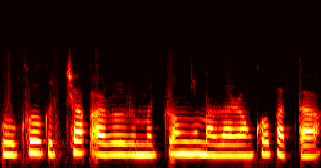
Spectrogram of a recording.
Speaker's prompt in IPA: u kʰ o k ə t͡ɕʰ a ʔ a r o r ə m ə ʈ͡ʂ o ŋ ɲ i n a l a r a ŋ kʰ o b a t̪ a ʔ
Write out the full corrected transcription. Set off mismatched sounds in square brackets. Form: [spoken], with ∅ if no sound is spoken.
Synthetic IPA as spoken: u kʰ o k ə t͡ɕʰ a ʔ a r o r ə m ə ʈ͡ʂ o ŋ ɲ i [m] a l a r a ŋ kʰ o [p] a t̪ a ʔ

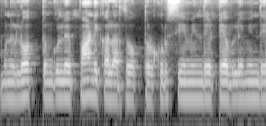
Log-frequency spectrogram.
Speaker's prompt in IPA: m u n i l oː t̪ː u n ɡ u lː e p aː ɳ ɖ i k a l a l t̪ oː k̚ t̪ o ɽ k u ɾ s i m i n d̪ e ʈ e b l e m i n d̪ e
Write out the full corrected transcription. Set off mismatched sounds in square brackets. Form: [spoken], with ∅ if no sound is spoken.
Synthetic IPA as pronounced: m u n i l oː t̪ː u n ɡ u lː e p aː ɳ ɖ i k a l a [ɾ] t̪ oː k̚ t̪ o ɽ k u ɾ s i m i n d̪ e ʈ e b l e m i n d̪ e

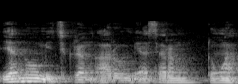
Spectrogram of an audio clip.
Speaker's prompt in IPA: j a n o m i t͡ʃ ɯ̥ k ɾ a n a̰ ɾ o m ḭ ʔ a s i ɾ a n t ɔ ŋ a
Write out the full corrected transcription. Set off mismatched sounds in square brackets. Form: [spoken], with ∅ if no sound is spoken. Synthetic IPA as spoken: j a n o m i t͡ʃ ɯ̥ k ɾ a [ŋ] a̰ ɾ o m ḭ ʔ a s [a] ɾ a [ŋ] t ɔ ŋ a

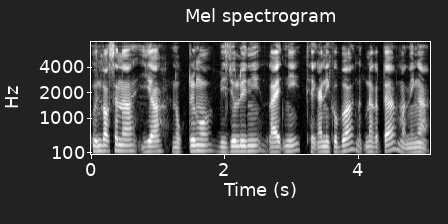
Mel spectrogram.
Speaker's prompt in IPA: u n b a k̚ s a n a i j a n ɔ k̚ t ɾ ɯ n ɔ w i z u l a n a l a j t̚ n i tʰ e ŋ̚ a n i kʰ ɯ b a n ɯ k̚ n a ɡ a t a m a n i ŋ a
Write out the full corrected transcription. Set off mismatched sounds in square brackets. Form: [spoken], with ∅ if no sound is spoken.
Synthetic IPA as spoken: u n b a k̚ s a n a i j a n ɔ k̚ t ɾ ɯ [ŋ] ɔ [b] i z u l [i] n [i] l a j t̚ n i tʰ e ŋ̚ a n i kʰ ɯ b a n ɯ k̚ n a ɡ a t a m a n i ŋ a

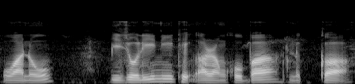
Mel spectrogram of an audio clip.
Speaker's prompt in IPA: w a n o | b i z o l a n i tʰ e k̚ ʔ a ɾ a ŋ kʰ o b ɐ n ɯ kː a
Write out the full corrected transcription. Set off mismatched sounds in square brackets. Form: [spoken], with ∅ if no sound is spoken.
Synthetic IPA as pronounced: w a n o | b i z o l [i] n i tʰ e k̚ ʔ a ɾ a ŋ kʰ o b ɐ n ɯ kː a

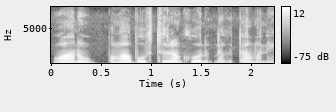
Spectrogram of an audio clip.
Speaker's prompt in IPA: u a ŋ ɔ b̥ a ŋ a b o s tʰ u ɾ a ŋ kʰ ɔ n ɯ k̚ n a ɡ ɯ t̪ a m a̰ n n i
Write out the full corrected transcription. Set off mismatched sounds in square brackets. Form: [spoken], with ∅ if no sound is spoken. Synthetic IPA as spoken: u a [n] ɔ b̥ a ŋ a b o s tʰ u ɾ a ŋ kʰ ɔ n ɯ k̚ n a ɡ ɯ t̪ a m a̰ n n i

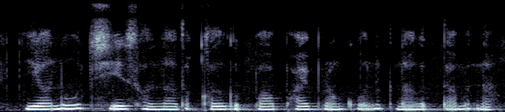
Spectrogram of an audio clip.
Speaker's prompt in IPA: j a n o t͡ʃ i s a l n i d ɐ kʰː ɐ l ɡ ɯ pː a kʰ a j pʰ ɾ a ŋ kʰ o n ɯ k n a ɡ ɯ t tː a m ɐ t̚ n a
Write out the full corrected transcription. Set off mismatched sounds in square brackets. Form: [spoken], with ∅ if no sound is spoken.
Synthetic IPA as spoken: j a n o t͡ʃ i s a l n [a] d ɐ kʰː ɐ l ɡ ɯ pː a [pʰ] a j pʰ ɾ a ŋ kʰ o n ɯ k n a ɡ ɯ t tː a m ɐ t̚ n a

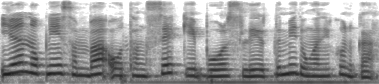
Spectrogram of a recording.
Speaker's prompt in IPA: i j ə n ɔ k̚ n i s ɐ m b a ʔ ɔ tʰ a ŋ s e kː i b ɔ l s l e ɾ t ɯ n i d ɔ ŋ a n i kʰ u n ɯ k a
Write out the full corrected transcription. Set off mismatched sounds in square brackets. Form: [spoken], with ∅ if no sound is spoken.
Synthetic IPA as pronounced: i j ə n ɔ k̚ n i s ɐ m b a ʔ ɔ tʰ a ŋ s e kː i b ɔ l s l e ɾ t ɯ [m] i d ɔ ŋ a n i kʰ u n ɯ k a

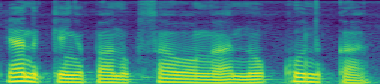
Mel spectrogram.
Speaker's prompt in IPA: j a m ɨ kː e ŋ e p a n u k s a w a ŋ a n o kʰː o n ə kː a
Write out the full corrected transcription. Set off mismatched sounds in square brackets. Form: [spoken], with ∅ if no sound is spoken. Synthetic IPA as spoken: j a [n] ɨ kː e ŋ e p a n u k s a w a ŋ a n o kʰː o n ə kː a

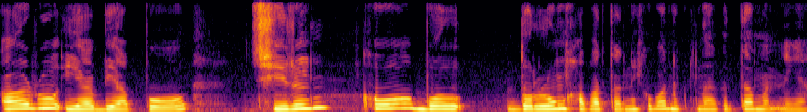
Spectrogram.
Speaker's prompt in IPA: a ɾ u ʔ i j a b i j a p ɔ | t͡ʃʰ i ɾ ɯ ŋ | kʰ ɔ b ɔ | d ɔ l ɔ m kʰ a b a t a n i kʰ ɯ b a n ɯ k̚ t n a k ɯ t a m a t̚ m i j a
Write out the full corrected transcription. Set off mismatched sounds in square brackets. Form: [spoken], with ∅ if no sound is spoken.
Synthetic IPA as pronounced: a ɾ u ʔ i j a b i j a p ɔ | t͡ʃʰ i ɾ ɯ ŋ | kʰ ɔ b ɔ | d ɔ l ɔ [ŋ] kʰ a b a t a n i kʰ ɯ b a n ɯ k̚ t n a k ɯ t a m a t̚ [n] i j a

